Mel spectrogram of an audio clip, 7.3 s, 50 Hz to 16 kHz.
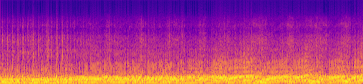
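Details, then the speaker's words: Aprilia RS660 with new exhaust and mods, first start after refilling the cooling system and fitting a new oil filter, before its bespoke map: loud, even, deep exhaust burble with small throttle blips, no knocks or rattles; normal idle. "okay well in my opinion that sounds pretty good"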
